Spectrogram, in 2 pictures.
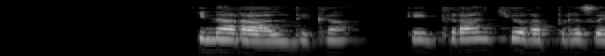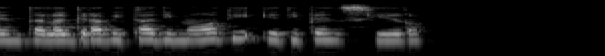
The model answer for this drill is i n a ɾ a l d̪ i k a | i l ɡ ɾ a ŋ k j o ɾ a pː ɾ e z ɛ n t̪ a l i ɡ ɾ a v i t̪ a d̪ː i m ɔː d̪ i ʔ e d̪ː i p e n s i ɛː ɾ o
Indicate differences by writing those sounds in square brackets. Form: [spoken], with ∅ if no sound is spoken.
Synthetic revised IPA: i n a ɾ a l d̪ i k a | i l ɡ ɾ a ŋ k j o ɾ a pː ɾ e z ɛ n t̪ a l [a] ɡ ɾ a v i t̪ a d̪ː i m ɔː d̪ i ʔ e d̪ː i p e n s [j] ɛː ɾ o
